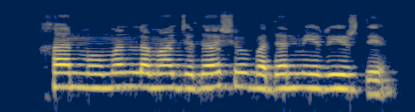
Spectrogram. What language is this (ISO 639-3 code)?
pus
